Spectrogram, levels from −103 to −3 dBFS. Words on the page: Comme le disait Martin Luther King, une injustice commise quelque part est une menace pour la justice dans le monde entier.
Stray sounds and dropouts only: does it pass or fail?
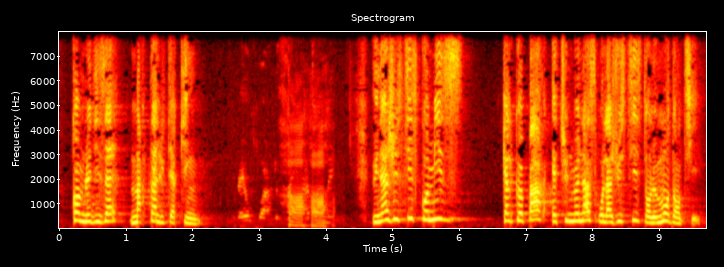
fail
